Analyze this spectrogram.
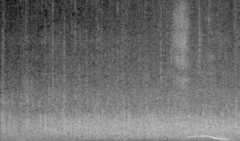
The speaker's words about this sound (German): Bitte klatschen Sie nicht, das ist mir unangenehm.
